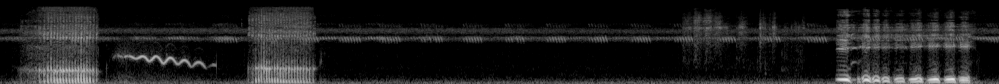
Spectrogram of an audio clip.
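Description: Cartoon snoring sound effect: a rasping snore, a falling wavy whistle, then a second snore, over a steady high background tone. Near the end comes a quick run of about a dozen short pitched squeaks, the loudest part.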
